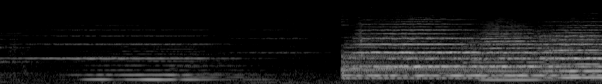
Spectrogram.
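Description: Symphony orchestra playing: soft held notes that fade away, then about three and a half seconds in the full orchestra comes in suddenly and loudly, with violins to the fore, and holds sustained chords.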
